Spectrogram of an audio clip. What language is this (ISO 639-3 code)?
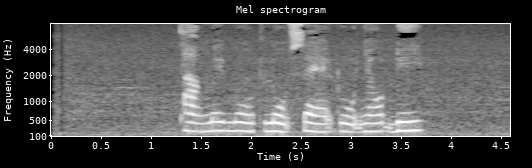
vie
